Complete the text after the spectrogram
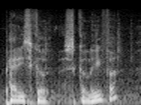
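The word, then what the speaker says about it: Patti Scialfa: And Mrs. Bruce Springsteen, Patty I can never say her name. Patty Scalifa is 69. – You just said her name perfectly right there.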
